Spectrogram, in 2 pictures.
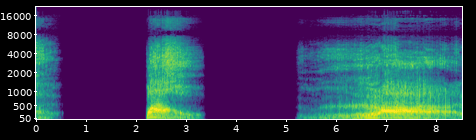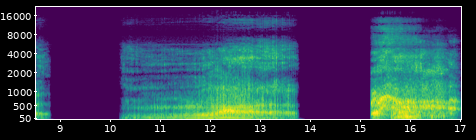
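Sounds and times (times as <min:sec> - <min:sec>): dragon roar: 0:00.0 - 0:00.5, 0:02.2 - 0:03.4, 0:05.2 - 0:08.8, 0:10.2 - 0:13.8, 0:15.2 - 0:17.0.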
